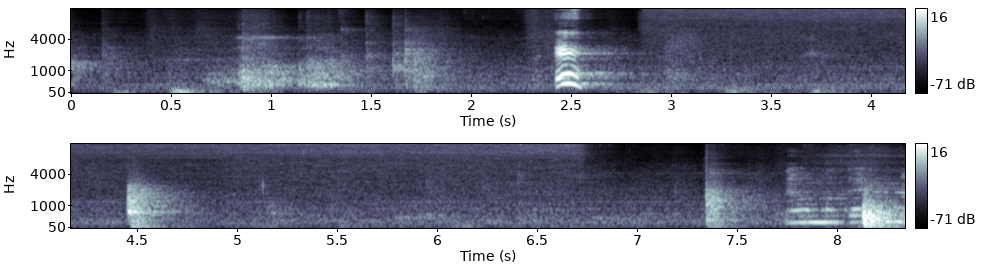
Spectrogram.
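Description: Quiet kitchen with a few soft knocks and handling sounds of bowls and trays. A short, high, rising vocal call comes about two and a half seconds in, and another brief voice sound just before the middle.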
